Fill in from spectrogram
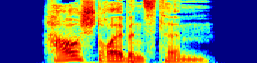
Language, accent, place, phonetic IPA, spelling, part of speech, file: German, Germany, Berlin, [ˈhaːɐ̯ˌʃtʁɔɪ̯bn̩t͡stəm], haarsträubendstem, adjective, De-haarsträubendstem.ogg
- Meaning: strong dative masculine/neuter singular superlative degree of haarsträubend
